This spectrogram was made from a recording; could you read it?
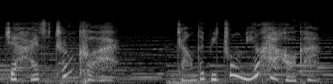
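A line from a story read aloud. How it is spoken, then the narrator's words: Low voice. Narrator (Chinese): 低声对我说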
